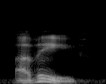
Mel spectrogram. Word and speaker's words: Aviv: You see, in Exodus chapter 13, verse 4, it says, "On this day of the month of Abib," that's A-B-I-B, but it's actually pronounced Aviv, "you are about to go forth."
